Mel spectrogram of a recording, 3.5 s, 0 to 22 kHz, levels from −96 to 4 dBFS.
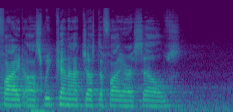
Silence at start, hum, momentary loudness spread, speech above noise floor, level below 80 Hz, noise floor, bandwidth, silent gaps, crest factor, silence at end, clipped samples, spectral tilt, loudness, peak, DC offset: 0 s; none; 12 LU; 23 dB; -54 dBFS; -57 dBFS; 16.5 kHz; none; 20 dB; 0.05 s; under 0.1%; -5 dB/octave; -34 LUFS; -16 dBFS; under 0.1%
